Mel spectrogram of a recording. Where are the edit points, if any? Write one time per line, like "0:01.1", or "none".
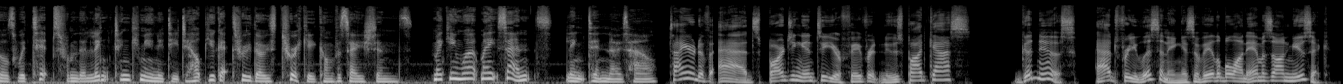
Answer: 0:06.6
